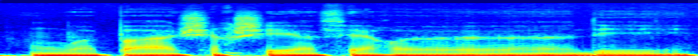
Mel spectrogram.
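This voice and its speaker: There is noticeable background noise in this clip. A man speaks in a very deep, low pitch. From France, Anjou. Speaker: band manager and rapper. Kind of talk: casual chat.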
